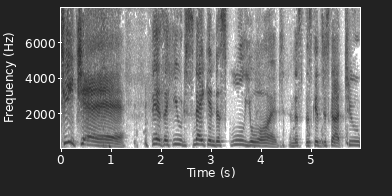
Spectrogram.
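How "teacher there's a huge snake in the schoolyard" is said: put-on slow, unexpected Brooklyn accent. Imagining a child in a nineties dub telling the teacher about a snake, in an inexplicable Brooklyn accent. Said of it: "inexplicable Brooklyn accent".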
